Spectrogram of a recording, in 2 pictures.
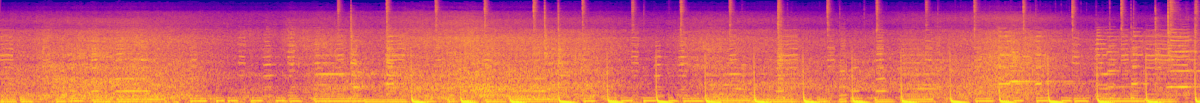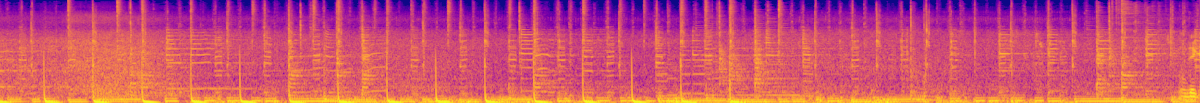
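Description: Background music with a steady beat and a stepping bass line, over the rush of sea waves breaking on a sandy shore that is strongest in the first half.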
